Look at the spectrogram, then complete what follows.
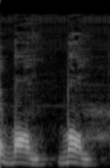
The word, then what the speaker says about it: bomb: B silent होगा उन शब्दों के अंदर, जैसे BOMB, यहाँ पर बॉम्ब नहीं पढ़ेंगे, बॉम्ब। बी जो है वो साइलेंट है।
